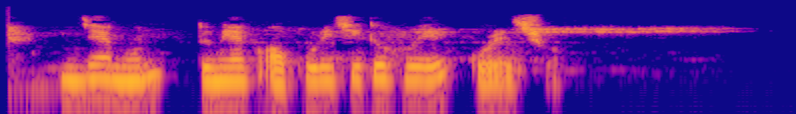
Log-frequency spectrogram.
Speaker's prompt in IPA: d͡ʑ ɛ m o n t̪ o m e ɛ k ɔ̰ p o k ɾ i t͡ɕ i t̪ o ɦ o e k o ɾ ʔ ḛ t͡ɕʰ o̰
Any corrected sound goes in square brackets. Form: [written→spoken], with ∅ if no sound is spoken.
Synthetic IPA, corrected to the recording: d͡ʑ ɛ m o n t̪ [o→u] m [e→i] ɛ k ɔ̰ p o [k→∅] ɾ i t͡ɕ i t̪ o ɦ o e k o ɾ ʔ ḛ t͡ɕʰ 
